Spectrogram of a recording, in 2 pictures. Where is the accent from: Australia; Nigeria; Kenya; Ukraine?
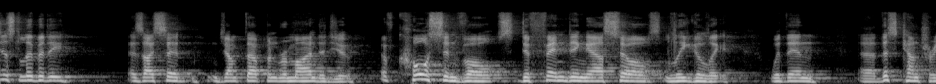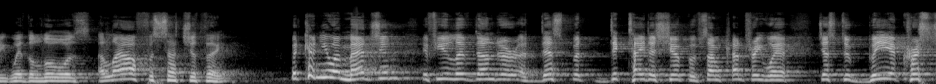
Australia; moved away; I come from Australia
